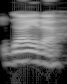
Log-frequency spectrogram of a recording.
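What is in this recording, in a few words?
"ghairah", Malay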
